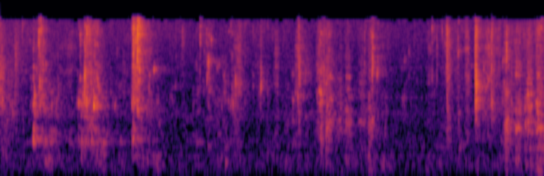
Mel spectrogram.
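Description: A dog laps water from a bowl.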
